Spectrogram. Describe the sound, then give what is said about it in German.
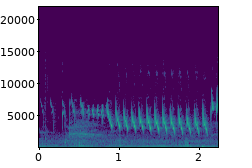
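A northern lapwing calls in flight: many rapid, high, chirping notes in an even series. They build up after a quieter start and stay fairly faint over a low steady hum. “Jetzt fliegt ein Kibitz. Ist das ein Kibitz? Ja, das ist ja.”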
